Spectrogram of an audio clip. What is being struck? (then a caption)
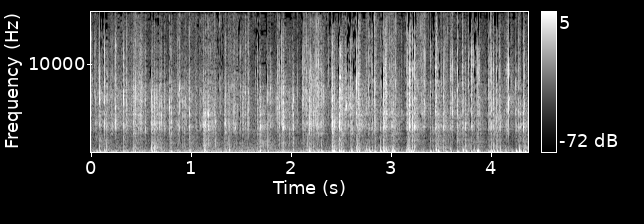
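Tinsel-covered ornament ball. Long painted acrylic nails rapidly scratch and tap a palm-sized ornament ball covered in shiny gold metallic tinsel strands, held in both hands. The result is a dense, bright crinkling and rustling, studded with quick, sharp taps that stop instantly with no ring.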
